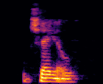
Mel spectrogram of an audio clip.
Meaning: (noun) Dated spelling of jail
- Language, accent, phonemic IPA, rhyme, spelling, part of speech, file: English, Southern England, /d͡ʒeɪl/, -eɪl, gaol, noun / verb, LL-Q1860 (eng)-gaol.wav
